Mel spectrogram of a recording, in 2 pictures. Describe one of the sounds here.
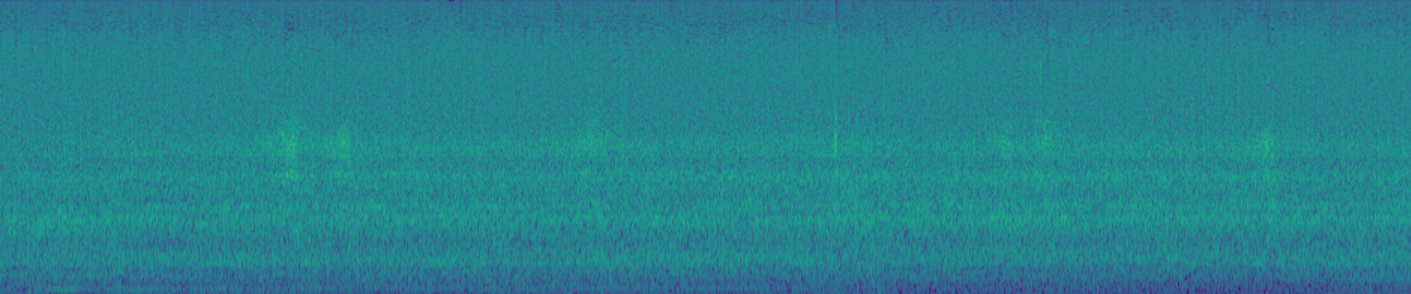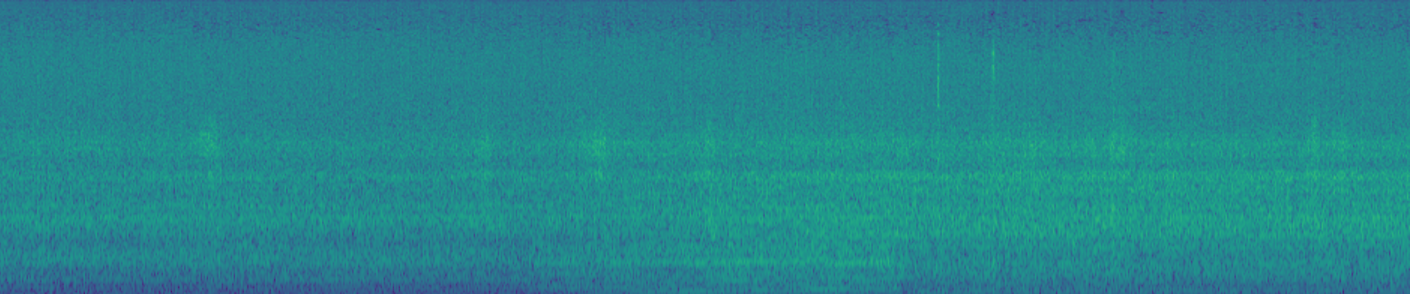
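Tyres hiss steadily on a wet road, heard from inside a car.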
